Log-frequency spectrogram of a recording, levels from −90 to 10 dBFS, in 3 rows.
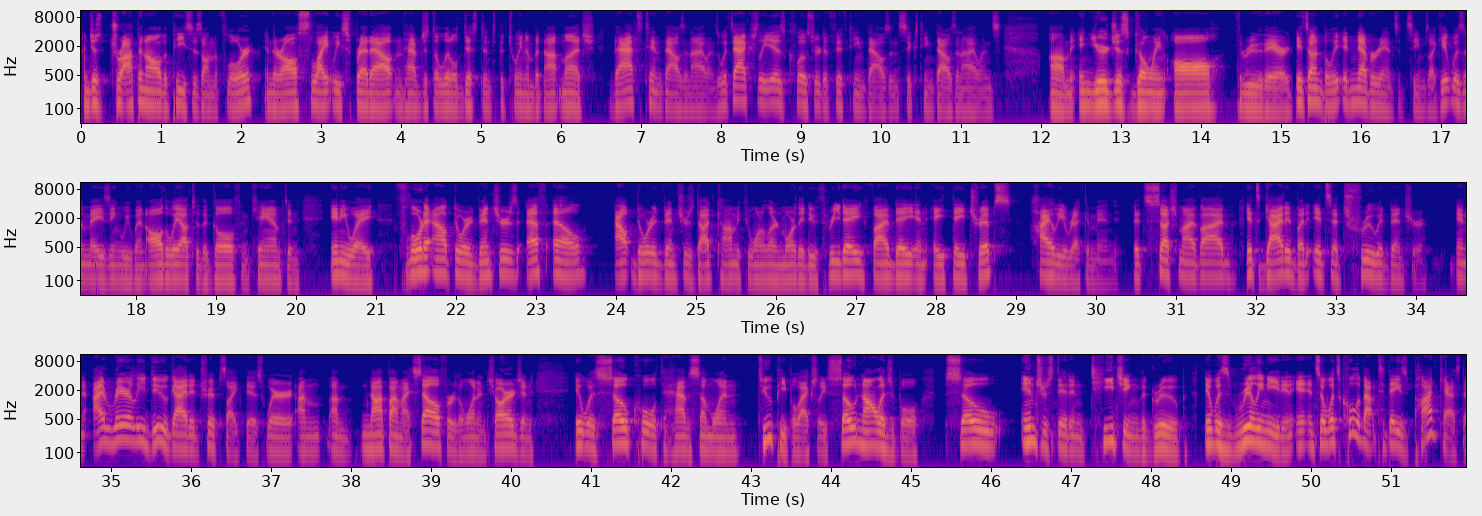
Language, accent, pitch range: English, American, 105-130 Hz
